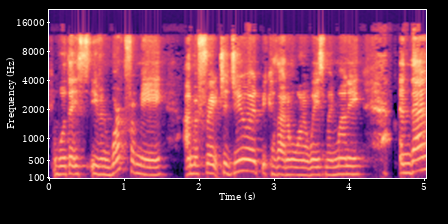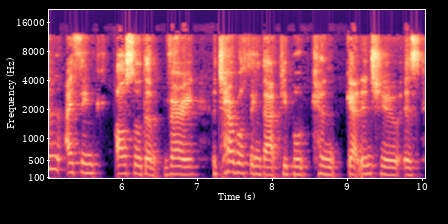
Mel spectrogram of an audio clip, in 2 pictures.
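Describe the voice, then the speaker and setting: A woman answering interview questions in long, measured explanations as a representative of a fertility company. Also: medium pitch.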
